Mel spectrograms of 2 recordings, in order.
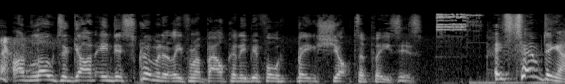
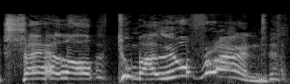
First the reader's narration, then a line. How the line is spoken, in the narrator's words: Coked up, sweating, a bloated mess of the man he once was, screaming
